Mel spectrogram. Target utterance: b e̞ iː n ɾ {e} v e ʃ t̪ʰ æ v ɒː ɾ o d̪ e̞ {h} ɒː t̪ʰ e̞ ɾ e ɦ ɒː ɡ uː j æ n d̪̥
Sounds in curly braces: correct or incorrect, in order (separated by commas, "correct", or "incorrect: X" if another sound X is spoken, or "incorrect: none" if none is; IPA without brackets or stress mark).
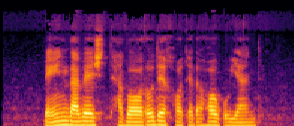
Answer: incorrect: æ, incorrect: x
